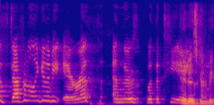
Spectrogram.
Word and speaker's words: Aerith: be- It says here's the Aerith thing. in the trailer. There's going to be Yeah. a joke like midway through the game where someone mispronounces her name as Eris, and Oh, I guarantee they're it.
